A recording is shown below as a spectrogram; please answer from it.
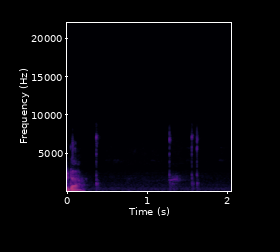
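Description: A few faint computer mouse clicks, about four, the last two in quick succession, after a voice trails off at the start.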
